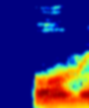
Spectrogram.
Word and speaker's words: Om: Om is 3.5 letters. Om. Some people say, Aum. No, it's wrong.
